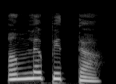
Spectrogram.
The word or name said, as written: ಆಮ್ಲಪಿತ್ತ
